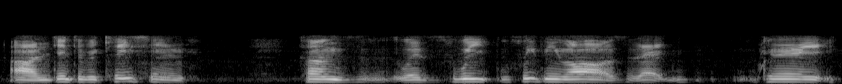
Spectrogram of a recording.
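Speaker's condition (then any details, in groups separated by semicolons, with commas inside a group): Cerebral palsy; visible to casting agents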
